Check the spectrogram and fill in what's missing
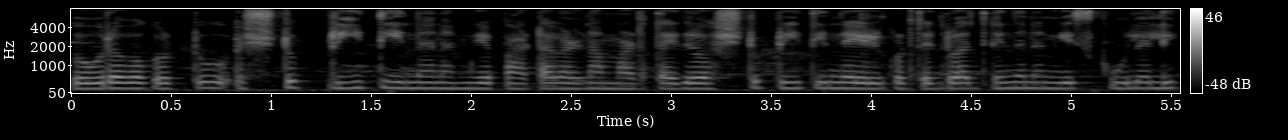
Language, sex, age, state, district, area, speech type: Kannada, female, 18-30, Karnataka, Mysore, urban, spontaneous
